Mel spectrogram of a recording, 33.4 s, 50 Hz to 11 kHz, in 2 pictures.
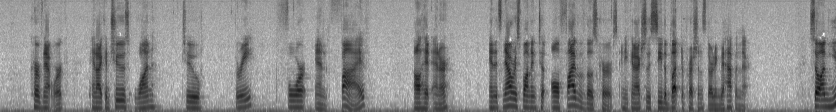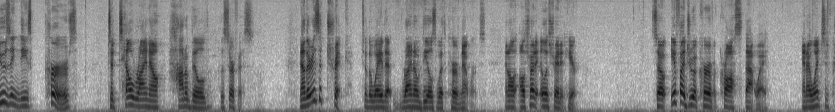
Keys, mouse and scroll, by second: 0.8 click, 2.6 click, 3.5 shift+click, 4.7 click, 5.9 click, 6.9 click, 8.5 Return, 10.6 click, 11.1-11.4 scroll, 12.2 right click, 12.4 scroll, 13.2 scroll, 16.2 right click, 16.3 scroll, 17.1 click, 18.3 Delete, 20.4 right click, 27.1 click, 28.2 click, 29.5 click, 30.2 Return, 31.1 click, 32.4 click.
